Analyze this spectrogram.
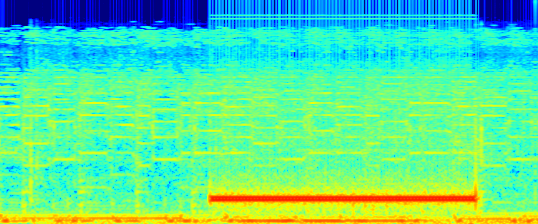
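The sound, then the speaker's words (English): A telephone line rings with one long, steady electronic tone lasting about two seconds as a call is placed, fairly loud, over a low background hum. No one speaks. “So let's get them on the phone.”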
